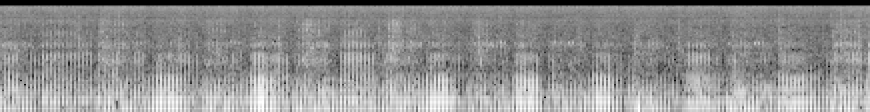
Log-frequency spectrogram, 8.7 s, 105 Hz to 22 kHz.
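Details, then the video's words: Bangul the domestic cat purring during a quiet night in Korea: close, steady, low-pitched rumbling in regular breath-linked pulses, around eleven surges, with soft room hiss. "방울씨의 2시간 골골송"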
